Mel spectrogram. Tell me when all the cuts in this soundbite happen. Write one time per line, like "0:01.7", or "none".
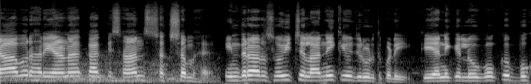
0:02.2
